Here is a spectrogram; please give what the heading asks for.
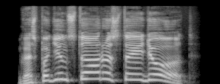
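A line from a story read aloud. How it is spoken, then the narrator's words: Exclaiming guards. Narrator (Russian): охранники воскликнули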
